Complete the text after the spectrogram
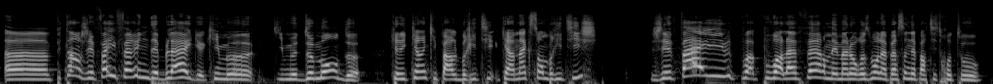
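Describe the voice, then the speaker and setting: Bright-toned woman coding on stream. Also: high voice, expressive, no echo, clean studio sound. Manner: thinks aloud, halting, many fillers and restarts; mixes in English coding terms. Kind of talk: casual live-stream chat while coding.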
